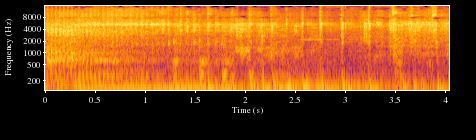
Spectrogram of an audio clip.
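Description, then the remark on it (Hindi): A motorcycle engine runs, a steady low rumble with uneven revving pulses and some clattering noise over it, loud throughout the short stretch; the motorcycle is one given as dowry. “हई मोटरसाइकिल दहेज वाला दे द फेर तहार बियाहवा कट गई”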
